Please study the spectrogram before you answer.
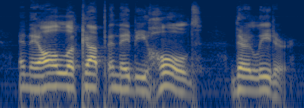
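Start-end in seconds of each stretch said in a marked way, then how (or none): none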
